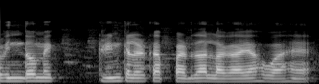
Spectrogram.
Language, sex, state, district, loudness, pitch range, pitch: Hindi, male, Arunachal Pradesh, Lower Dibang Valley, -17 LUFS, 140-155 Hz, 150 Hz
